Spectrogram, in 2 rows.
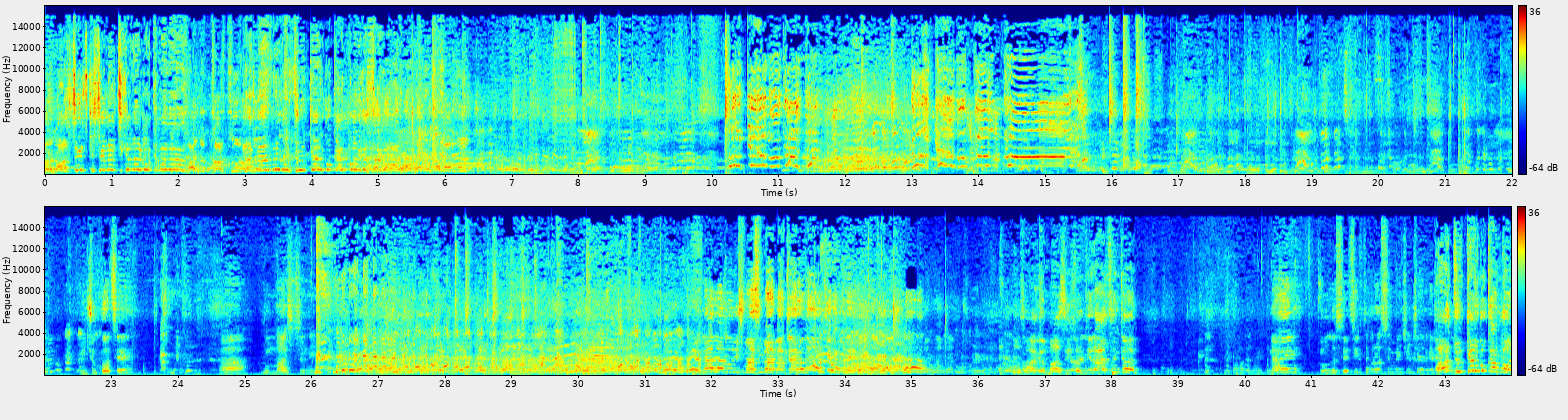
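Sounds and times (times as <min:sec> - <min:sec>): several voices talking: 0:00.0 - 0:21.1
wordless vocal cries: 0:07.9 - 0:15.9.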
